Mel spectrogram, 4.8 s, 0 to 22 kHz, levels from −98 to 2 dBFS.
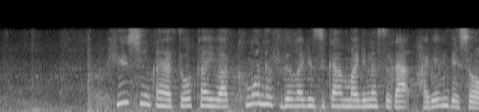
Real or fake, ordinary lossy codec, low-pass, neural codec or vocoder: fake; none; none; codec, 16 kHz, 1.1 kbps, Voila-Tokenizer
